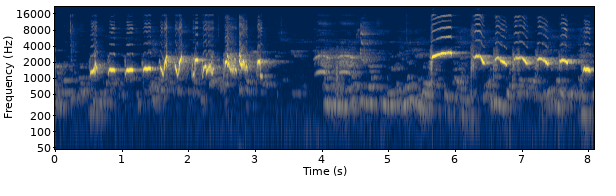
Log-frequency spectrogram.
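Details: Greater green leafbird singing in the wild: a fast chain of varied slurred whistles, a brief silence and soft chatter, then a loud bright note followed by descending repeated whistles.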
